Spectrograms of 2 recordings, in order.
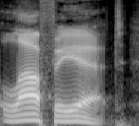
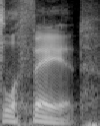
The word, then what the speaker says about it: Lafayette: Okay, so here's a town that in Indiana is pronounced, so people know, is pronounced Lafayette. So here I will say it's Lafayette. – Correct.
